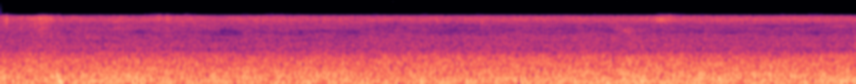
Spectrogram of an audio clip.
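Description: Steady low rumbling background noise with the indistinct chatter of a crowd underneath.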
